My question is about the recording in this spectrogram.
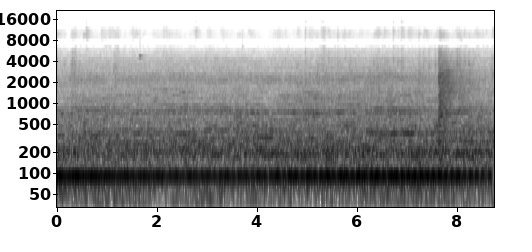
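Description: Steady low hum and rumble of a wire shopping cart being pushed across a store floor, over the building's ventilation drone, with a short rattle near the end.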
